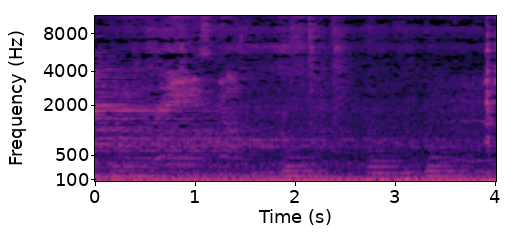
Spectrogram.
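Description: Upright bass and acoustic guitar being tuned: single low plucked notes sounded one after another, each held for up to a second and compared, with short pauses between them.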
